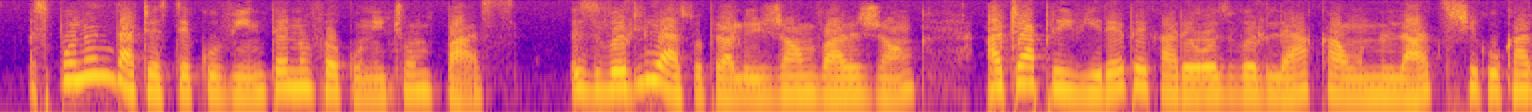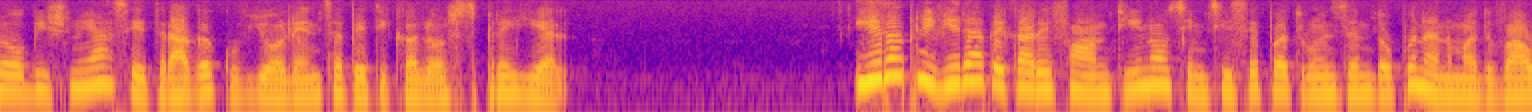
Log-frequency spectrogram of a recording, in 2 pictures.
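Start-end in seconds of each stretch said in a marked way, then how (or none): none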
